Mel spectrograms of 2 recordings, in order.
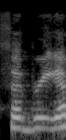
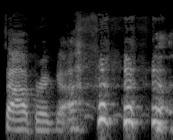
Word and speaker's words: Fabrega: say that right uh everybody says fabria but it's fabrica but you're not alone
